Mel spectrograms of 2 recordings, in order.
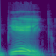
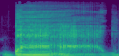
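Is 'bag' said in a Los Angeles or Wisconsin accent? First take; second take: Wisconsin; Los Angeles. First: Bag is said in the speaker's Wisconsin accent. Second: Bag is said the Los Angeles way.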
